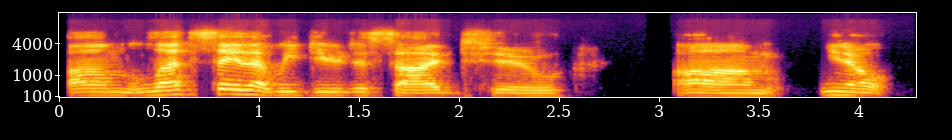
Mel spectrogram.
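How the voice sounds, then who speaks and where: A man making measured, tentative contributions to an informal technical teleconference. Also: medium pitch, fairly bright tone. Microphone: teleconference connection. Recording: dull lo-fi conference call.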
